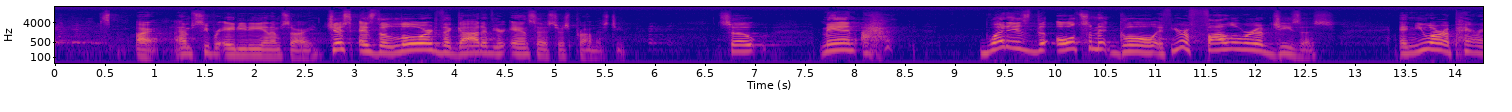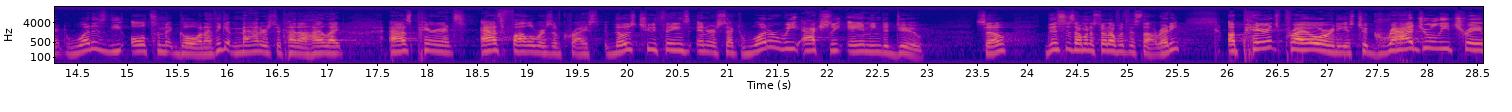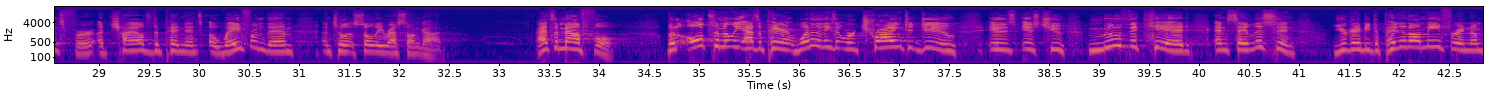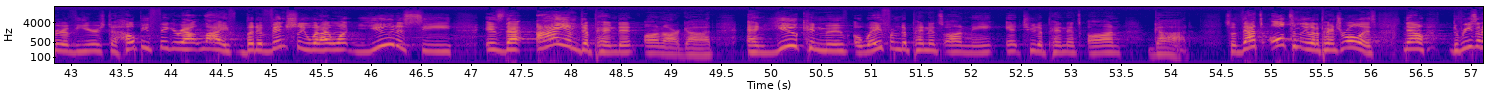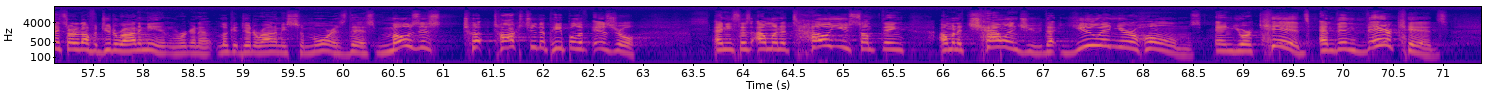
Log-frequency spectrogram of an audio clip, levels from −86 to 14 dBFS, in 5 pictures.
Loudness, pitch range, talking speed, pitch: -27 LUFS, 185-265 Hz, 195 wpm, 225 Hz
